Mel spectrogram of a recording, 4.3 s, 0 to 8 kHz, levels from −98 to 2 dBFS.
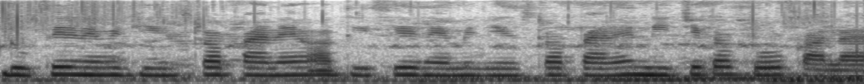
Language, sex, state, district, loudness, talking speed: Hindi, female, Bihar, Gopalganj, -16 LUFS, 280 wpm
